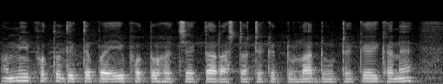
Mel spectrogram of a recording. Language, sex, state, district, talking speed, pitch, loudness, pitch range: Bengali, male, Tripura, West Tripura, 190 wpm, 135 Hz, -16 LUFS, 130-140 Hz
